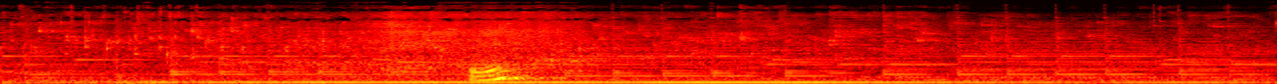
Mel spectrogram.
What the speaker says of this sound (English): remember to pour it like you're pouring a beer, so you keep all those antioxidants in there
